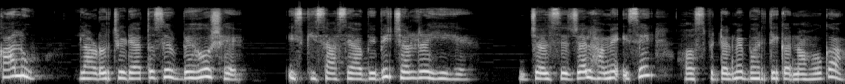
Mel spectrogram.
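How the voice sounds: A female-sounding voice performs a cartoonish character. Music plays in the background. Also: moderate pace.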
